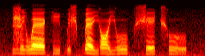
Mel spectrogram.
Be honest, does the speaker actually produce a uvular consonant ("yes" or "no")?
no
